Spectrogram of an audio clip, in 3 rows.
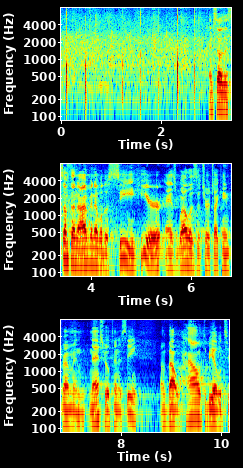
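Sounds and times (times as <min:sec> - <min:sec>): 
church congregation applauding: 0:00.0 - 0:04.3
speech: 0:03.0 - 0:10.1.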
